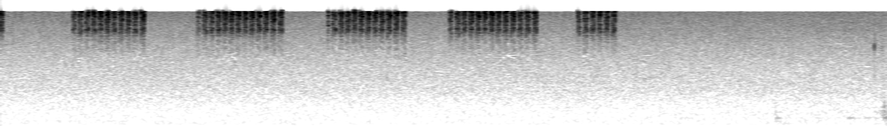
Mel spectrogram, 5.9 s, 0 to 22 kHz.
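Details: Male bicolor meadow bush-cricket (Bicolorana bicolor) giving its calling song, very high hissing buzzes in short repeated bursts; recorded 12 August 2019 at Torcegno, Trentino, Italy.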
